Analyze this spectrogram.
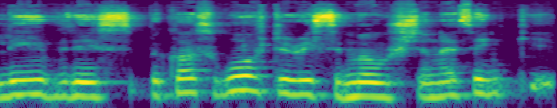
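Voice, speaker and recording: The speaker talks at a fairly slow pace in a Swedish accent. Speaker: tarot reader. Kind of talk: tarot reading; casual chat. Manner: halting.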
